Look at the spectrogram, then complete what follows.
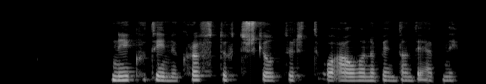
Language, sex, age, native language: Icelandic, female, 40-49, Icelandic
